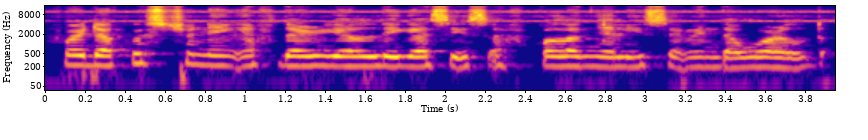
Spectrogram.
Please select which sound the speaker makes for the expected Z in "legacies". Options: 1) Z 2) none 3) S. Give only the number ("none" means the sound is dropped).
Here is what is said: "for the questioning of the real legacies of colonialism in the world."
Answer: 3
